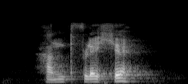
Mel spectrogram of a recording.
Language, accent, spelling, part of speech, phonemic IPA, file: German, Austria, Handfläche, noun, /ˈhan(t)ˌflɛçə/, De-at-Handfläche.ogg
- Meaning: palm (inner, concave part of hand)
